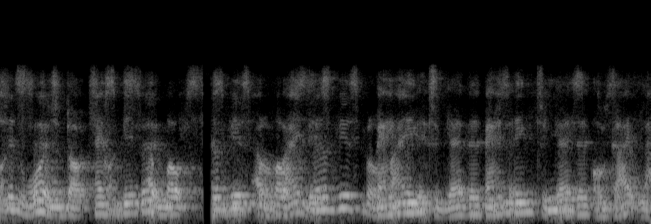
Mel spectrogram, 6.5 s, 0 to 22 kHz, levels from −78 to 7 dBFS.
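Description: A doubled audio track runs through the whole clip. A second full-band copy of the speech trails the first by about one second, at roughly the same level. The copy is dry, with no decay or room colour, so it is not an echo from a space. Most likely the signal was captured twice, once through a slower path.

At 2.03 to 2.15 s there are lost AMR speech frames. About 80 ms of speech is gone, which fits four consecutive 20 ms frames. The decoder filled the gap by repeating the last good frame while lowering its level. The sound drops to near silence within two frames, as wideband concealment does. When speech returns it sounds weak or rough for a moment. The surrounding wideband speech is clear and only lightly coloured by the codec.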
